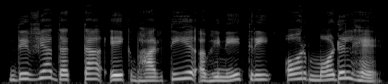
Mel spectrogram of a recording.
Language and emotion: Hindi, neutral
